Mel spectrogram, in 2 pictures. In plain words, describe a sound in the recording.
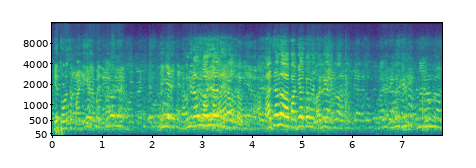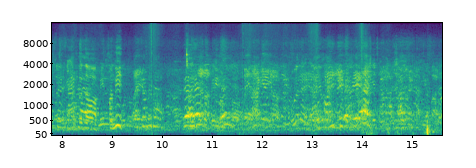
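A crowd of men chatters and calls out loudly nearby.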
